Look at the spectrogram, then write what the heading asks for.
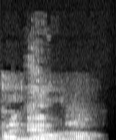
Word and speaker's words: Campagnolo: I'm going to mispronounce the name. Is the bike park company? Is it Campagnola? Campagnola? And Campagnolo.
